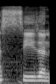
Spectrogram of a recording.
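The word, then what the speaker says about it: season: यहाँ पर SO का उच्चारण है ना, ज होता है, इसीलिए हम इसे पढ़ते हैं सीजन, सीजन नहीं पढ़ना, ठीक है।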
